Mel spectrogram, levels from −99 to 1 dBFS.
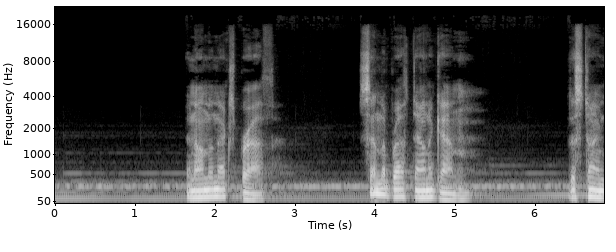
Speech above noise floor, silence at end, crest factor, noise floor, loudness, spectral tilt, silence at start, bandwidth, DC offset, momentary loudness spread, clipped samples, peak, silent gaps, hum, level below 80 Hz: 23 dB; 0 s; 18 dB; -38 dBFS; -18 LUFS; -6 dB/octave; 0 s; 15.5 kHz; under 0.1%; 23 LU; under 0.1%; -2 dBFS; none; none; -36 dBFS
